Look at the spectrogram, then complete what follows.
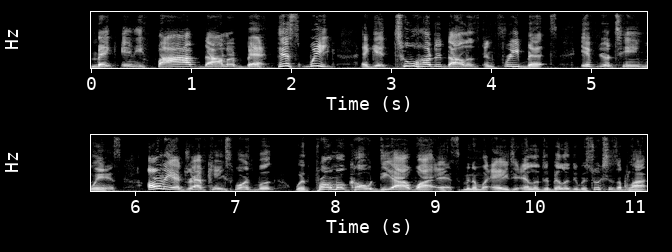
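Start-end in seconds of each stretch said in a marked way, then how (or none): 9.3-11.1 rushed, low, rattled-off delivery. Mimicking a sportsbook commercial, rattling off the closing fine print: rushed commercial disclaimer. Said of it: "You tried to do that last part fast".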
